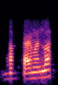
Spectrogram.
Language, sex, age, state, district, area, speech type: Marathi, male, 18-30, Maharashtra, Sangli, urban, conversation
